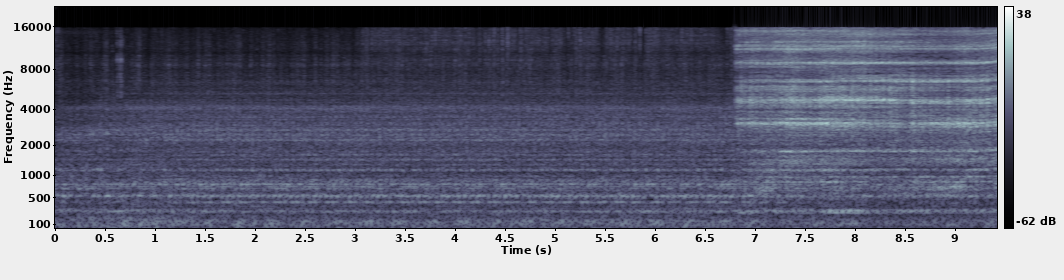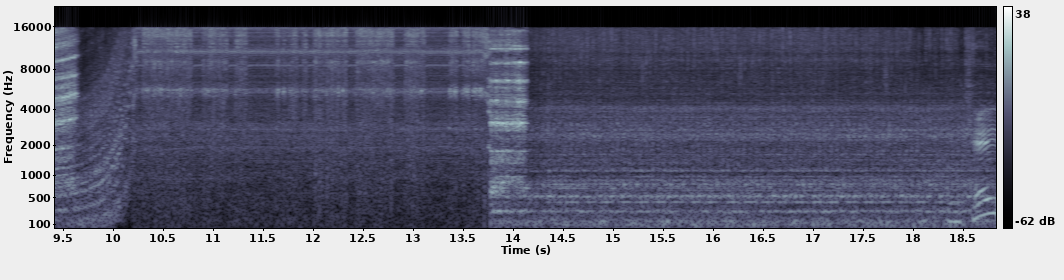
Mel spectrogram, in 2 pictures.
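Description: Knife being ground on a Highland Park A-50 bench grinder with water-fed wheels, a steady mechanical whir with a louder, harsher grinding stretch, then a near-silent gap before the machine noise resumes.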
